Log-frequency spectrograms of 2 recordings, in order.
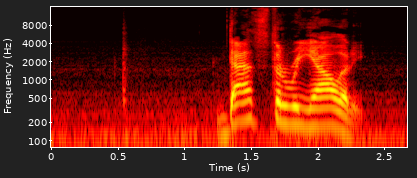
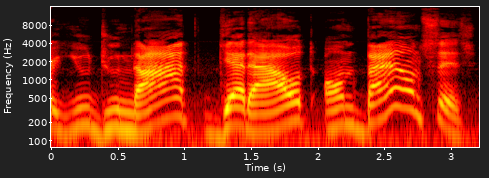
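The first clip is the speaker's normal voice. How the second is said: ordinary talk, nothing marked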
